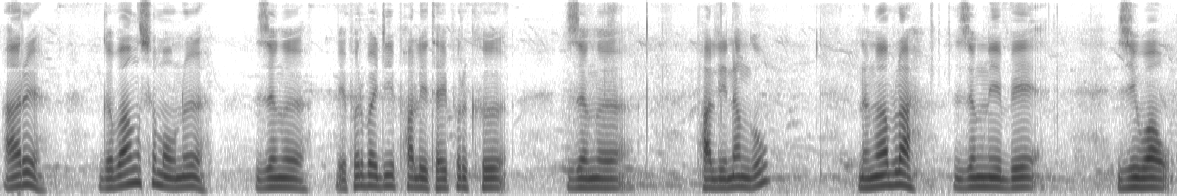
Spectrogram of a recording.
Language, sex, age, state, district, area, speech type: Bodo, male, 60+, Assam, Baksa, urban, spontaneous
